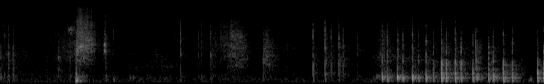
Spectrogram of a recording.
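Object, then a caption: Plastic powder tub. A large black plastic protein powder tub with a red lid and plastic label, partly filled, is held in the hands and tapped and scratched with fingertips and nails on its side and label. Soft scratchy rubbing comes first, then a run of quick, hollow, dull taps that die away almost at once.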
